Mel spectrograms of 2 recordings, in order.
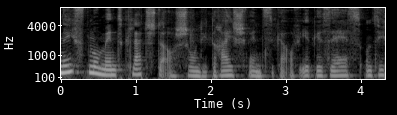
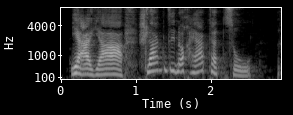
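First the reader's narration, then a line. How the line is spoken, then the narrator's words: Exclaiming. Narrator (German): rief Frau Kederfiel aus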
